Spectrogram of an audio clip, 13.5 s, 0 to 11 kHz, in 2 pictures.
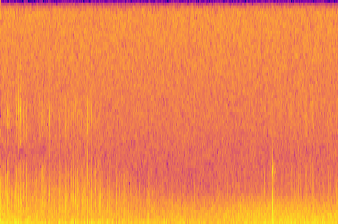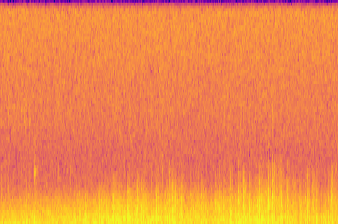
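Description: Space Shuttle Columbia's three main engines at 104% thrust during launch make a continuous, heavy roar with a deep rumble that swells slightly toward the end, with no voices.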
